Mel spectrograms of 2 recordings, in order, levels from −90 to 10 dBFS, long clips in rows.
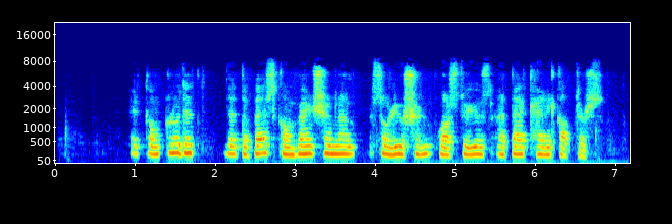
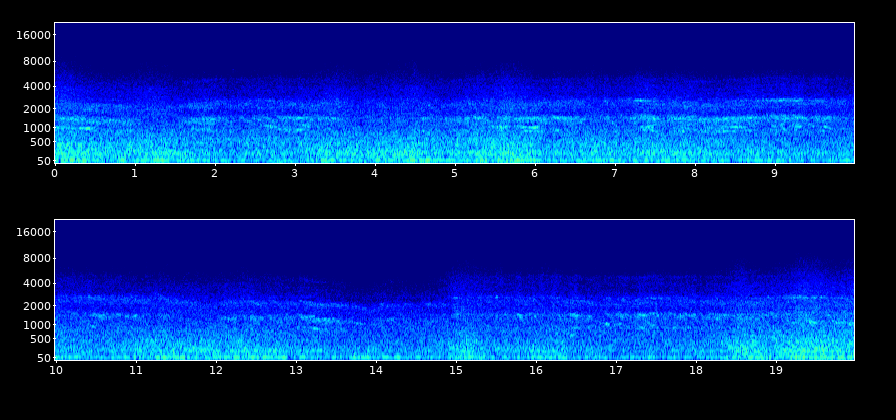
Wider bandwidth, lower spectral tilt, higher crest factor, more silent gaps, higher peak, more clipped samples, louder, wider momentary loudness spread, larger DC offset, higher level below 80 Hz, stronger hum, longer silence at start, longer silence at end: second, 7.8 kHz vs 16 kHz; about the same, -6.5 dB/octave vs -6.5 dB/octave; about the same, 14 dB vs 16 dB; neither; first, -4 dBFS vs -34 dBFS; neither; first, -19 LUFS vs -50 LUFS; first, 12 LU vs 7 LU; neither; about the same, -58 dBFS vs -56 dBFS; neither; first, 0.95 s vs 0 s; first, 0.4 s vs 0 s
